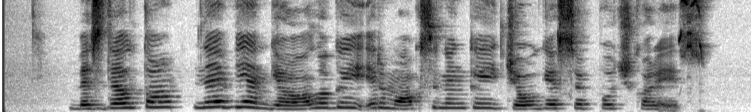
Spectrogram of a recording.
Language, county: Lithuanian, Klaipėda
